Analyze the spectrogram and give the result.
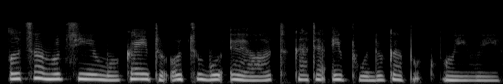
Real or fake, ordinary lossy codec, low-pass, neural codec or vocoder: fake; MP3, 64 kbps; 7.2 kHz; codec, 16 kHz, 1.1 kbps, Voila-Tokenizer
